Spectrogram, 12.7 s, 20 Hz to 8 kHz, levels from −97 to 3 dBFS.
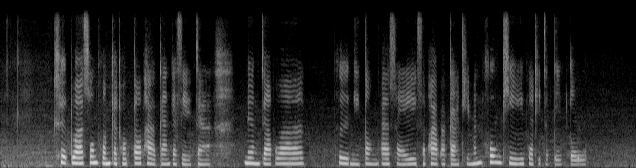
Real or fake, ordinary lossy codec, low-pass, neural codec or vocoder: fake; none; 7.2 kHz; codec, 32 kHz, 1.9 kbps, SNAC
